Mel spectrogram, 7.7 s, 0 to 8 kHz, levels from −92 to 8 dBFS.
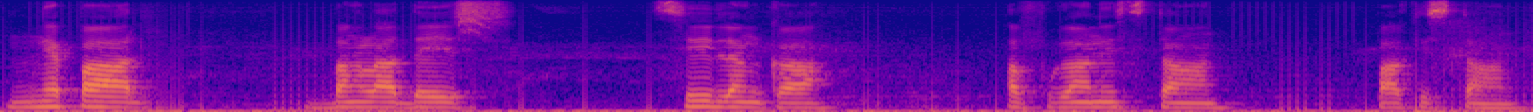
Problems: constant background noise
